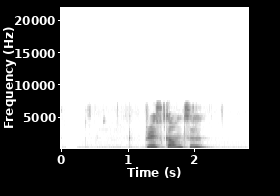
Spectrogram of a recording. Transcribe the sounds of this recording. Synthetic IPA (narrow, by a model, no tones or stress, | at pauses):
pɾeskawnsil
